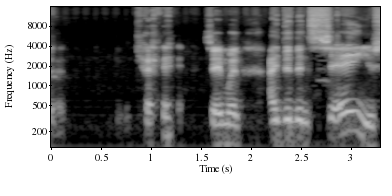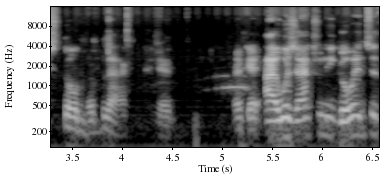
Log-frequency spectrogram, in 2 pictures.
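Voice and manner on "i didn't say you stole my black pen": "say" lengthened and lifted in pitch; emphatic "say", the other words lighter; stress on SAY. Shown as a demonstration. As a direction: lean on the word "say". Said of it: "if we change word stress".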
